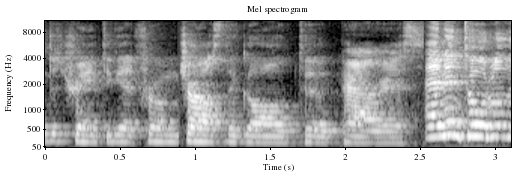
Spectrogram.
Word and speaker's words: Charles de Gaulle: in paris which is charles de gaulle i hope i'm pronouncing that right i think it's called shot de gaulle if you like really pronounce it like really french make sure you know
